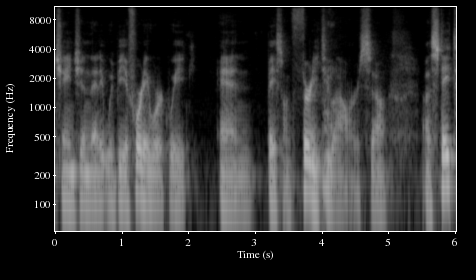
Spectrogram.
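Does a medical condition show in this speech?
No.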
